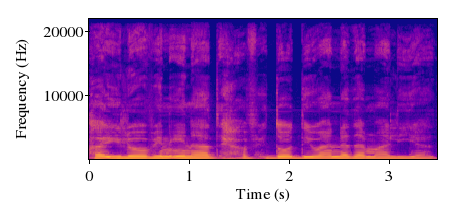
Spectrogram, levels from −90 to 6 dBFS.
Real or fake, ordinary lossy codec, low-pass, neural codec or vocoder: real; none; none; none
